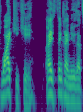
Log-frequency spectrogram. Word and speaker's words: Waikiki: It's pronounced Waikiki.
